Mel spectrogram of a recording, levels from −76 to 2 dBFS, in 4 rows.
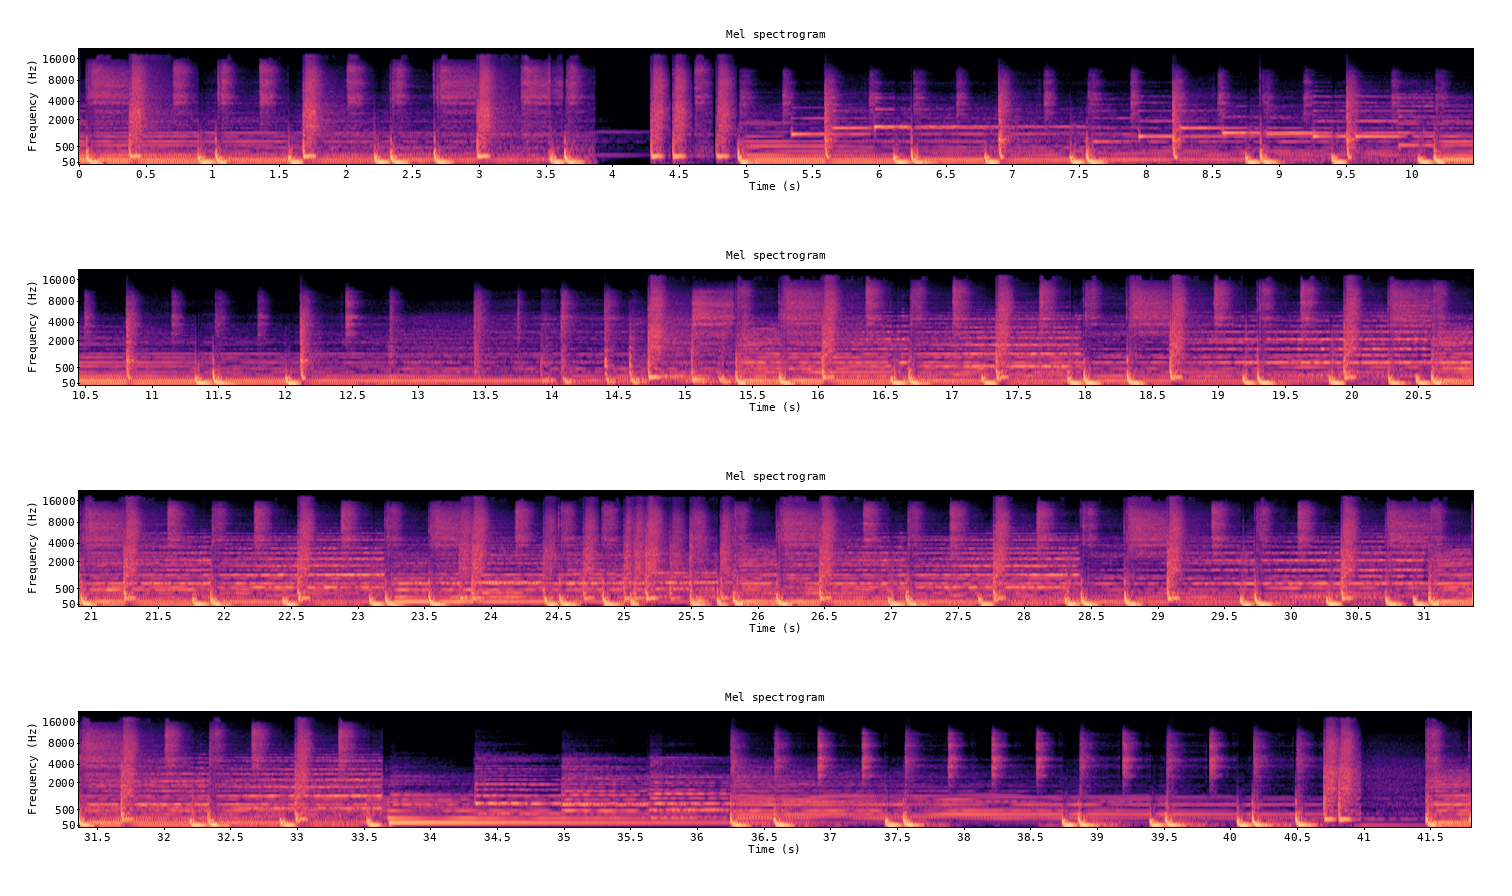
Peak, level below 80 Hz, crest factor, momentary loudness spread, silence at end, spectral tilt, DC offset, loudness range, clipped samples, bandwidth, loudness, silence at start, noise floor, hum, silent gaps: -4 dBFS; -20 dBFS; 14 dB; 7 LU; 0 s; -4.5 dB/octave; under 0.1%; 3 LU; under 0.1%; 18 kHz; -18 LUFS; 0 s; -38 dBFS; none; none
